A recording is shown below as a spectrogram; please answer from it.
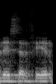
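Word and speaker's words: laissez-faire: जिसको हम लेसर फेयर बोलते हैं। एल A double S ए Z spelling ये है। एक फ्रेंच वर्ड है ये।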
